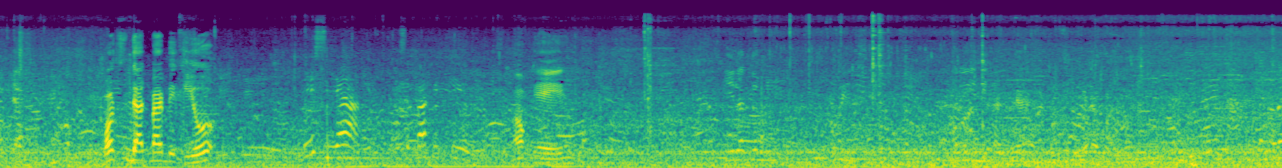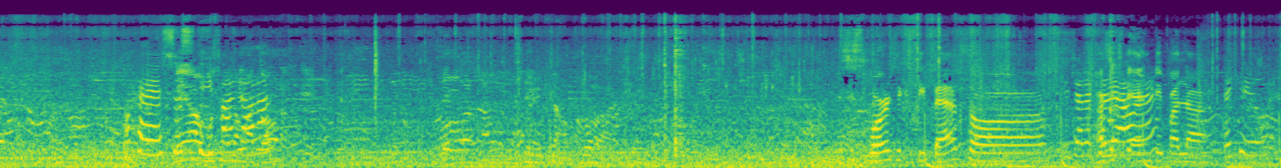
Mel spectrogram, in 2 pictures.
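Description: A woman talks with a customer nearby.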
